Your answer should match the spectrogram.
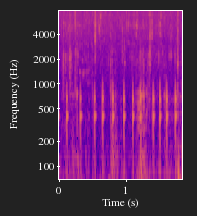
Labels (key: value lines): label: biophony, knock croak
recorder: SoundTrap 300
